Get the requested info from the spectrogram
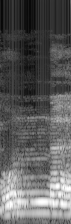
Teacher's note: kunna nunnya itu panjangnya 2 ketukan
